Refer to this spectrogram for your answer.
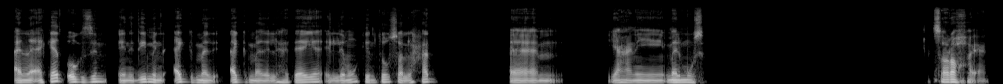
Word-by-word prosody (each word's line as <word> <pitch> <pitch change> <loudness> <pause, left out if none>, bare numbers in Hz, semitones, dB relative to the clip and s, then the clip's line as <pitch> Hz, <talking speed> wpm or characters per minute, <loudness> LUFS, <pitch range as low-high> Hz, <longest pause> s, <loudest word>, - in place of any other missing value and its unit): أنا 95 0 +3
أكاد 140 +10 +2
أجزم 120 +2 +2 0.2
إن 90 -1 0
دي 120 +3 +2
من 105 -6 +1
أجمل 100 -5 +1
أجمل 95 -5 0
الهدايا 105 +6 +1
اللي 85 +1 -1
ممكن 105 -2 -2
توصل 110 -4 0
لحد 115 +4 -2 0.8
آمم 90 -1 +1 0.6
يعني 95 -1 0
ملموسة. 100 -1 +2 2.3
الصراحة 110 -4 +4
يعني، - - -8
100 Hz, 110 wpm, -23 LUFS, 90-115 Hz, 2.3 s, الصراحة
